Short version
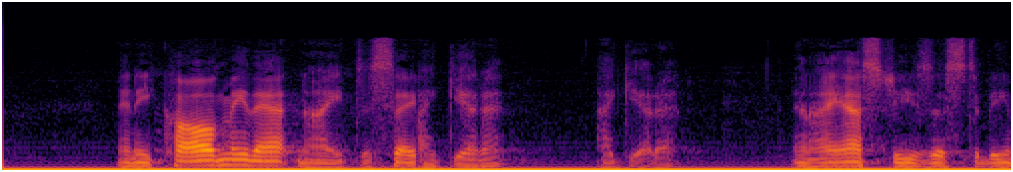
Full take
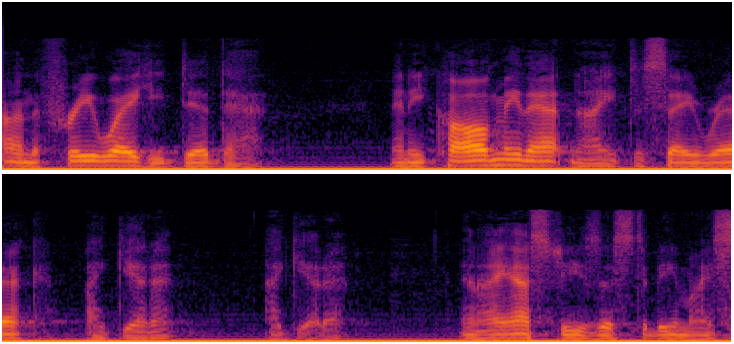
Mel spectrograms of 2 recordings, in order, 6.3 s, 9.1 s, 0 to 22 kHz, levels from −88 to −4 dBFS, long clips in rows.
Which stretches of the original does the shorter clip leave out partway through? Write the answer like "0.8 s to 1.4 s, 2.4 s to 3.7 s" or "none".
4.3 s to 5.1 s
